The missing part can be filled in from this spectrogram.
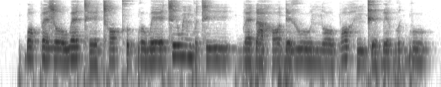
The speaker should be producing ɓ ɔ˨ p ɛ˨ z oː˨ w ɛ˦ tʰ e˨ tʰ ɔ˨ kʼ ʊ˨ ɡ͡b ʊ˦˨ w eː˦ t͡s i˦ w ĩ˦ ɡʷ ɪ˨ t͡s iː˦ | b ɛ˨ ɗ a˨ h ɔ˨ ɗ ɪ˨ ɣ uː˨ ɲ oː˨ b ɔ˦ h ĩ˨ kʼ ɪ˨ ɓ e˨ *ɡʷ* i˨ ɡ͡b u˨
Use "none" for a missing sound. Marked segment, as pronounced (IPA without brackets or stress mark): ɡʷ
